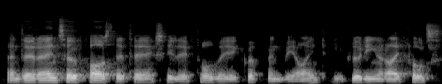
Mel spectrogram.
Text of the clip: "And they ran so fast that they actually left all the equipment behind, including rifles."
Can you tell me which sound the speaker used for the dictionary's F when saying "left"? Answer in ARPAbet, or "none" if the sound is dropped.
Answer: F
